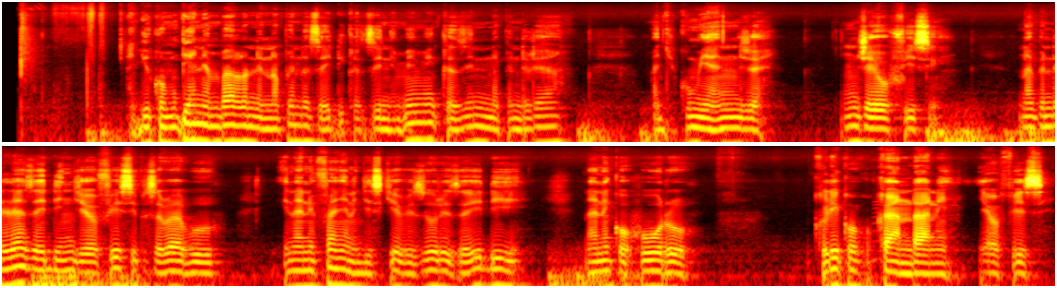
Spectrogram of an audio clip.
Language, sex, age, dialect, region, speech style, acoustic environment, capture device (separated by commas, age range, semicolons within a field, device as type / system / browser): Swahili, male, 18-24, Tanzania - Dar es Salaam, Tanzania, relaxed, nature, mobile / Linux / Chrome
